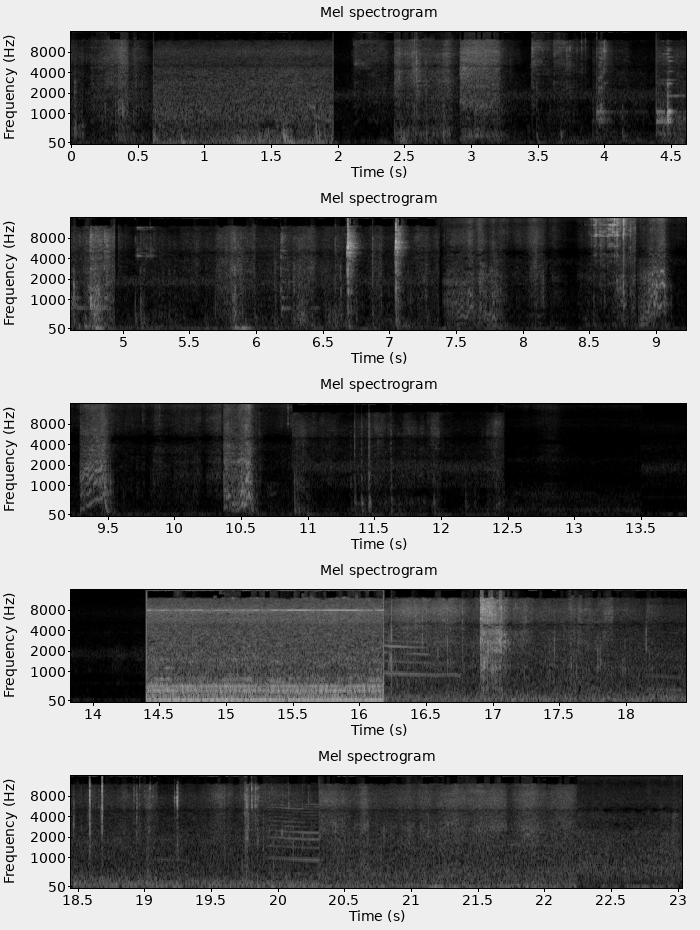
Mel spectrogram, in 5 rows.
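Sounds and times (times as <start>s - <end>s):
zipper being pulled: 7.4s - 8.1s, 8.7s - 9.6s, 10.3s - 10.7s.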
